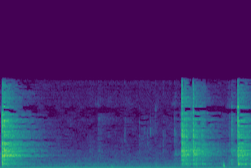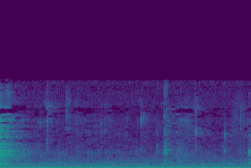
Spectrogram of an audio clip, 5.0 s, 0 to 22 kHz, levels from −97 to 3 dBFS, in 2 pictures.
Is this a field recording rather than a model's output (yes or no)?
yes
